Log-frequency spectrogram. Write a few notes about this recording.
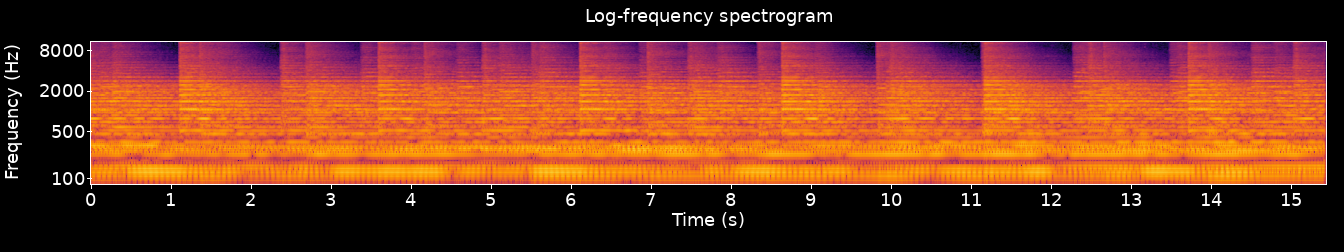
On the national day fest, ringing of all the small bells. The big bell Salvator, located on the north tower, doesn't ring at this moment. Recorded inside the tower. Thanks to Thibaut Boudart for precious help to record these bells. ~~~Before the bells ringing, there's the automatic hour chime.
